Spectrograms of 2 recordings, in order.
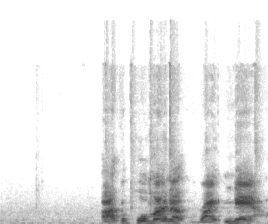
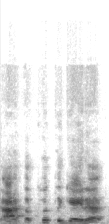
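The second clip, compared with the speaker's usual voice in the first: ordinary delivery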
